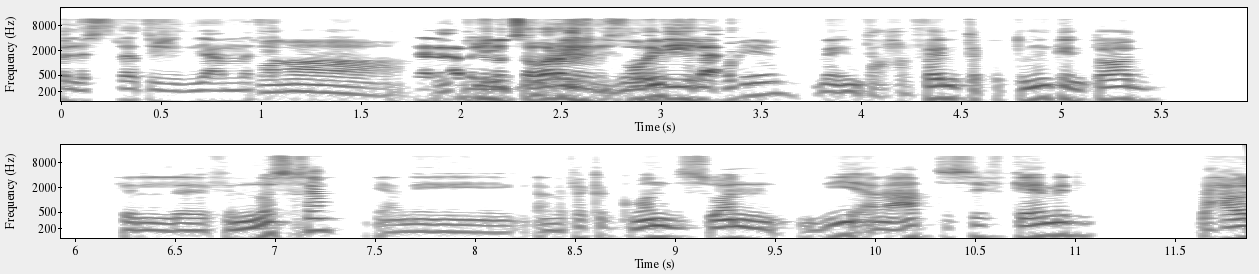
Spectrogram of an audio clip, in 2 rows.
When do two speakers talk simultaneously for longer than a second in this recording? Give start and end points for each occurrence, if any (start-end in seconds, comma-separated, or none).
1.8-3.4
